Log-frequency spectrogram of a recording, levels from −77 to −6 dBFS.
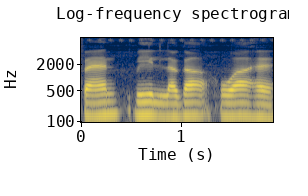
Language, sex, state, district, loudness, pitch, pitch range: Hindi, male, Uttar Pradesh, Lucknow, -16 LUFS, 130 Hz, 130-135 Hz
